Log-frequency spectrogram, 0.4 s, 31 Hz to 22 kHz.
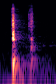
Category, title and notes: Sound effects > Other mechanisms, engines, machines
Single Key Stroke Large Key
A single keystroke of a larger key on a mechanical keyboard. Recorded using a Pyle PDMIC-78
Clicking, key, Mechanical, Tapping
